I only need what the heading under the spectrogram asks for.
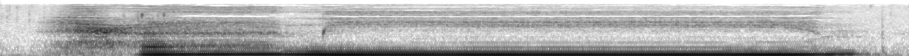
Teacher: ح دو حرکہ لمبا، میم 6 حرکہ لمبا · Term: مد لازم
